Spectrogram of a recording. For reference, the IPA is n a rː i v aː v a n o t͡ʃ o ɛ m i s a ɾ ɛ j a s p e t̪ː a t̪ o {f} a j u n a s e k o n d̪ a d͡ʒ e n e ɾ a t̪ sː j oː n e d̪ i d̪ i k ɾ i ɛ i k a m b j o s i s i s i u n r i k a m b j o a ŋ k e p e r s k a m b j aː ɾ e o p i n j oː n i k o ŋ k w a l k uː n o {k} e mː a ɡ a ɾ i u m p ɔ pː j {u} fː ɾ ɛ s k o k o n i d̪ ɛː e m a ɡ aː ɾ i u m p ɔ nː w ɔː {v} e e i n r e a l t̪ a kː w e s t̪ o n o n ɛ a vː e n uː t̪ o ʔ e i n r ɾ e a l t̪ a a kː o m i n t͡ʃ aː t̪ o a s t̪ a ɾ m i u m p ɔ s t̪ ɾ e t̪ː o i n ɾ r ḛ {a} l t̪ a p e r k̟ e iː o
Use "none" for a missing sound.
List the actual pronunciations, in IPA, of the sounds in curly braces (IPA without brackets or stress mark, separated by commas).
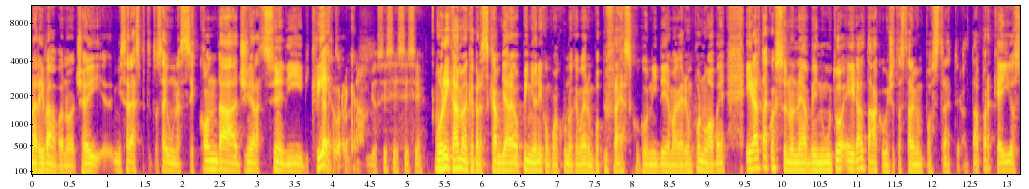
s, k, u, v, a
